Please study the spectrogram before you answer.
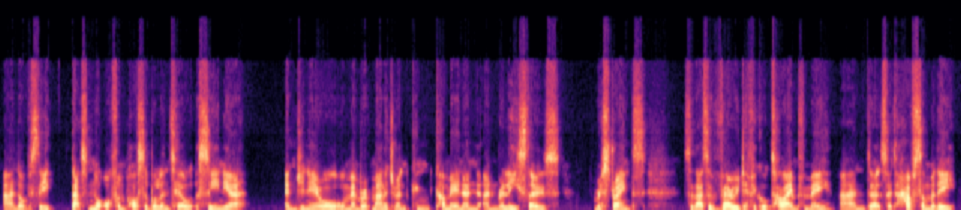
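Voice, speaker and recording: A man's voice: deep voice, little pitch movement, normal speed, bright, forceful tone, dry recording. A man hosting a casual studio interview, talking in a rambling, earnest way. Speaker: podcast host.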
